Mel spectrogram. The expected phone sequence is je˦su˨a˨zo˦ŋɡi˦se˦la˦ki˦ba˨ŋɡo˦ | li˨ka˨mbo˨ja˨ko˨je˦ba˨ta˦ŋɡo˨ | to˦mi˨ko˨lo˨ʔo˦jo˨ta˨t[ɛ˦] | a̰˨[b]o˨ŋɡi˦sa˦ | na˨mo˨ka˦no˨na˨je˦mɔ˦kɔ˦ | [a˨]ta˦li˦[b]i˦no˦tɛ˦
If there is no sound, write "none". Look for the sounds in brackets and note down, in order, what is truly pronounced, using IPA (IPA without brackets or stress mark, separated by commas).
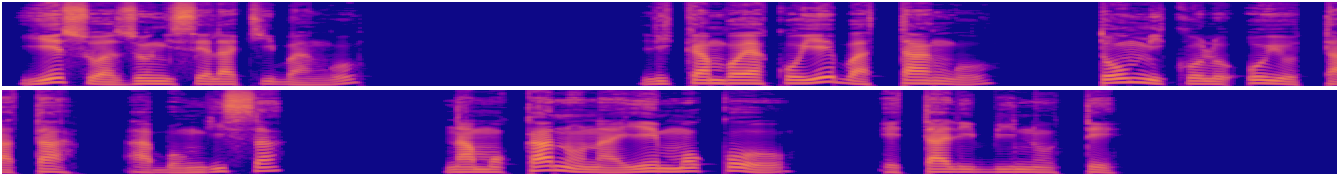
a˦, b, e˨, b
